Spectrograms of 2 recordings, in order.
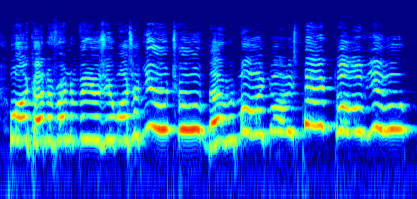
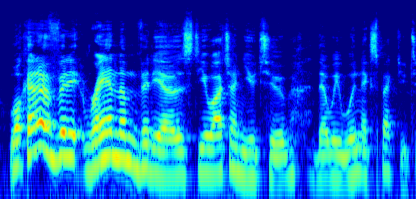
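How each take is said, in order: First: It is read in an operatic voice. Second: It is read in a normal speaking voice.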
